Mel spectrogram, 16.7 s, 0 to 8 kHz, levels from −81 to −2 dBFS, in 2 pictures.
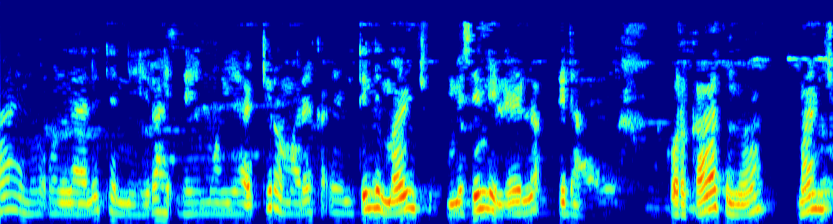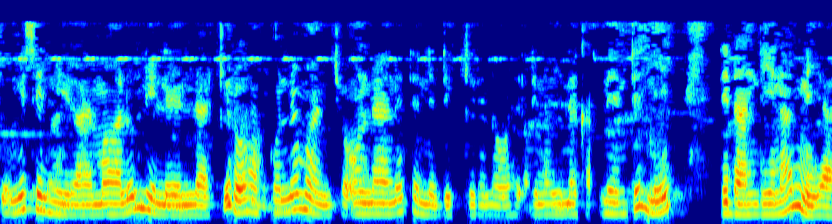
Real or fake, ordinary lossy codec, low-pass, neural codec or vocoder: real; MP3, 24 kbps; 7.2 kHz; none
